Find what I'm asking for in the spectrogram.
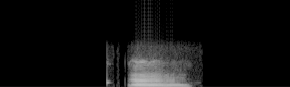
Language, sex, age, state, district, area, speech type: Santali, male, 18-30, West Bengal, Bankura, rural, conversation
